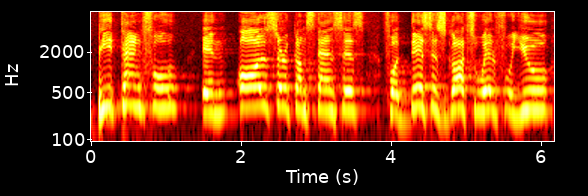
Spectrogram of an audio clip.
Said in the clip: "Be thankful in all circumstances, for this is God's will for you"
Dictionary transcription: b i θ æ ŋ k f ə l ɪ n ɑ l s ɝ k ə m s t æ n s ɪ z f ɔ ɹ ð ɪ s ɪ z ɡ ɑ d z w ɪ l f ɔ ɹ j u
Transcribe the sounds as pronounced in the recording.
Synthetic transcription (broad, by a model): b i t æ ŋ k f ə l ɪ n ɑ l s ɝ k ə m s t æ n s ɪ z f ɔ ɹ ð ɪ s ɪ z ɡ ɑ d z w ɪ l f ɔ ɹ j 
